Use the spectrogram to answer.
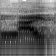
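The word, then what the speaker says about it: like: उच्चारण करेंगे क ठीक है और का कोई उच्चारण नहीं होगा इसको पढ़ेंगे लाइक इसको पढ़ेंगे लाइक ठीक है अबने देखिए सी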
